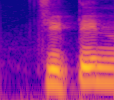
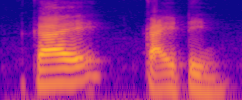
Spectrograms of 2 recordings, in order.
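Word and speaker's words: chitin: and complex sugar called कायन spelling लक्षात घ्या सी एच आय टी आय एन लिहिलय चिटीन नाही ते चायटीन वगैरे नाही म्हणायचं कायन ओके मता प्लांट सेल्स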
